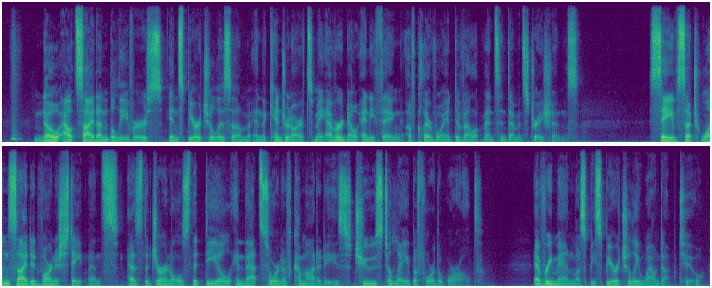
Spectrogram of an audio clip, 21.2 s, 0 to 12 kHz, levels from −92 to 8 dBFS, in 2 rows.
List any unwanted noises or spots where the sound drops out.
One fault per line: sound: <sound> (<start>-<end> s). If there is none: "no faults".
sound: whoosh (0.1-0.3 s)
